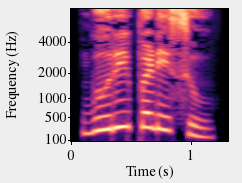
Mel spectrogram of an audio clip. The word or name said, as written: ಗುರಿಪಡಿಸು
